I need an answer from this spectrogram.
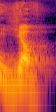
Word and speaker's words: यव: जौ जो होता है, इसका सही उच्चारण क्या था, यव। यव याद रखिएगा, ऋग्वेद में अगर आप पढ़िएगा तो वहां पे यव लिखा हुआ, यव यव, लेकिन ये बिगड़ते बिगड़ते बिगड़ते बिगड़ते क्या हो गया, जौ हो गया, बाड़ले जिसको बोलते हैं जौ।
